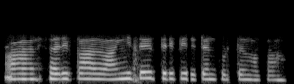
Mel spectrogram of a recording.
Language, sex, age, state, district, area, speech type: Tamil, female, 30-45, Tamil Nadu, Ariyalur, rural, conversation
